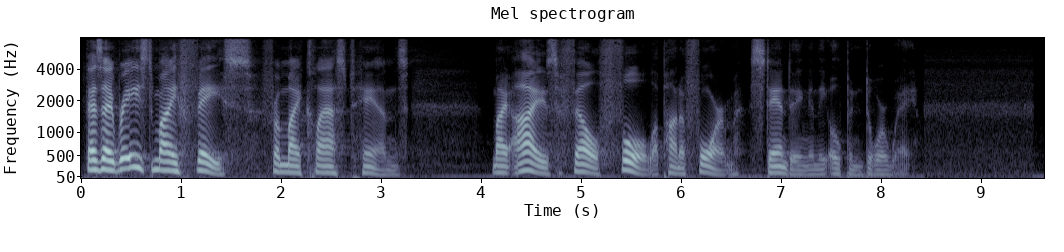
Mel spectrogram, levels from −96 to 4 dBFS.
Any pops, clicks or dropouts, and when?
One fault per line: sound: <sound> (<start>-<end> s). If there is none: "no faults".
no faults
